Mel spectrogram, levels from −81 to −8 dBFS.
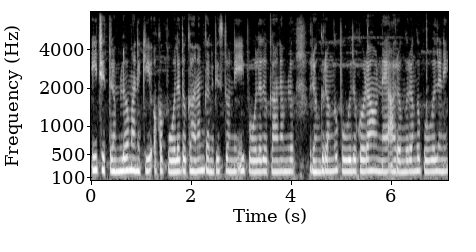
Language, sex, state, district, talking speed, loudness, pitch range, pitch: Telugu, female, Andhra Pradesh, Chittoor, 145 wpm, -15 LUFS, 205-215 Hz, 210 Hz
